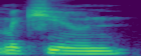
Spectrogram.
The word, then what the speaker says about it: McKeown: i mean mispronounce it it's mc and then k-e-o-w-n i think that's the best we can do with mccune again her hair was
